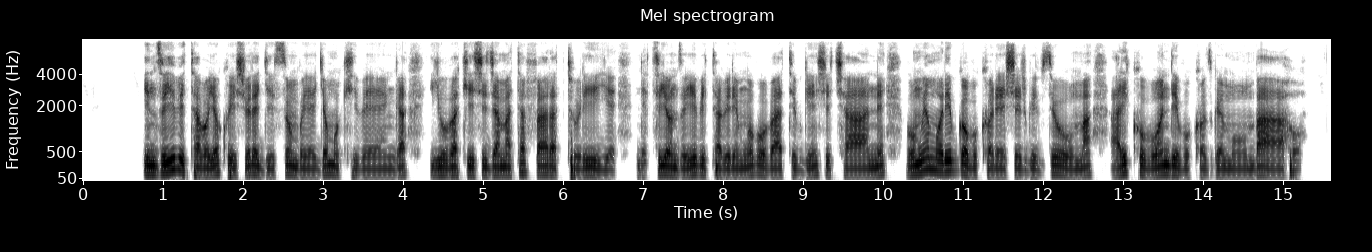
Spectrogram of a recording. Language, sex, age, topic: Rundi, male, 25-35, education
